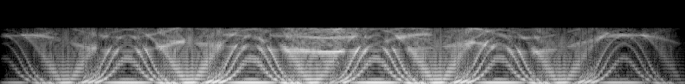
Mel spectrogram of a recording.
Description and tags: CharlotteRousseau 2013 2014 Didgeridoo
I generated a track :320 Hz. I used an effect "wahwah" and I modified the phase.
I changed the speed (-74). I normalized and I used a melted in opening and closing. it's made me think of the sound of the Didgeridoo.
instrument, Didgeridoo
